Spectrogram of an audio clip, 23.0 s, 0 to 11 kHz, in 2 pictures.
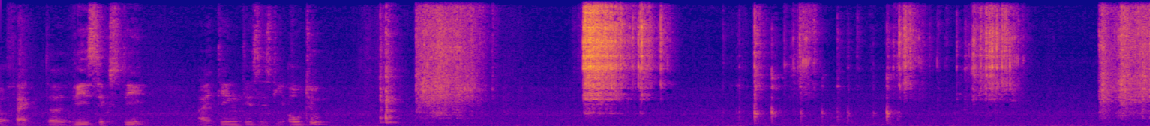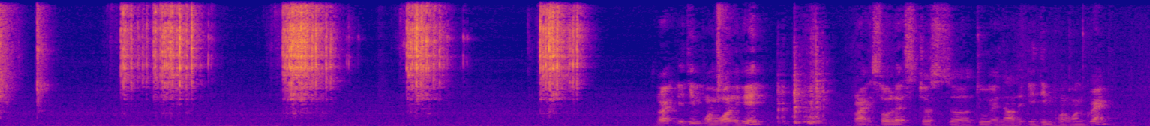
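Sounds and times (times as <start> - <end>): coffee beans rattling into cup: 5.8 - 6.7, 7.5 - 10.2, 12.6 - 13.6, 14.3 - 16.1, 16.9 - 17.4.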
